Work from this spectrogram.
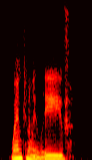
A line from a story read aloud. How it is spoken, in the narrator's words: I murmured against his lips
